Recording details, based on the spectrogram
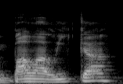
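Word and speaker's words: balalaika: So here we have a stringed instrument pronounced a balalika, and you want to look at these as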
